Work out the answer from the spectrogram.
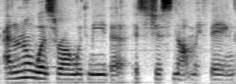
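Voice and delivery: ordinary delivery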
